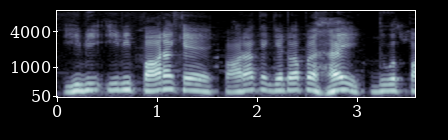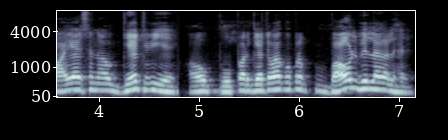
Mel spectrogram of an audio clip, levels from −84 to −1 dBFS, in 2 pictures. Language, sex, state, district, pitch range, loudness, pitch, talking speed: Hindi, male, Bihar, Jahanabad, 155-195 Hz, -18 LUFS, 180 Hz, 215 wpm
